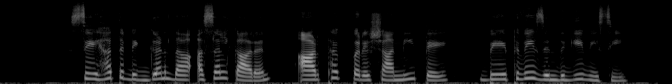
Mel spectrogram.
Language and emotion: Punjabi, neutral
